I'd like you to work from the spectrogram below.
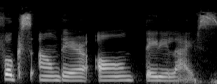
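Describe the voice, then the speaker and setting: A woman speaks at a fairly slow pace in a Chinese accent, with a dry, close sound and no echo. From China. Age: 30s. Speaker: vlogger. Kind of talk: personal vlog narration. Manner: halting, with repetitions.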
